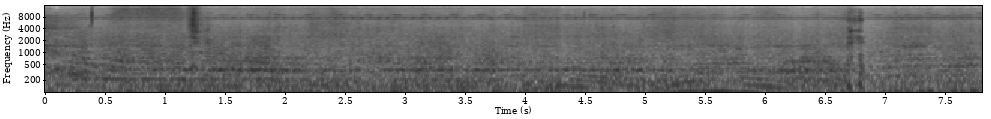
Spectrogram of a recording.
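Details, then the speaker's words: Engine being revved: deep exhaust rumble swells and sags through repeated blips, revs not clean; cause not pinned down. Rough running when revved. "that thing's either the cold start valve stuck on it or the temperature switches went bad or something's wrong with it it's fuel injected"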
